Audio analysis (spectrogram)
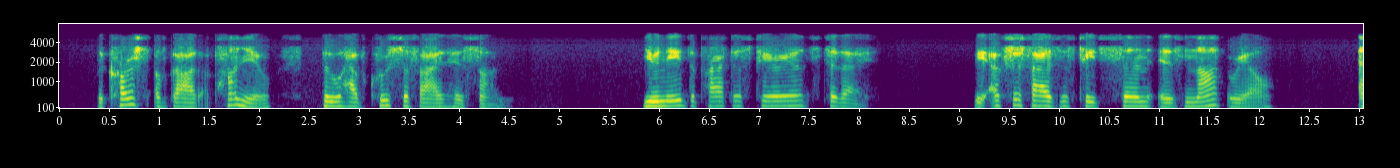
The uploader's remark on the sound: ACIM Daily Conference Call.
